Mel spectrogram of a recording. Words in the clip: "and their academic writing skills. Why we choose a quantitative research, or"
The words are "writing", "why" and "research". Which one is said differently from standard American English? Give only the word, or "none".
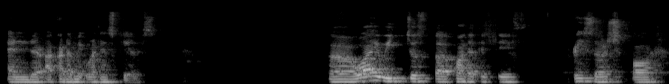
writing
